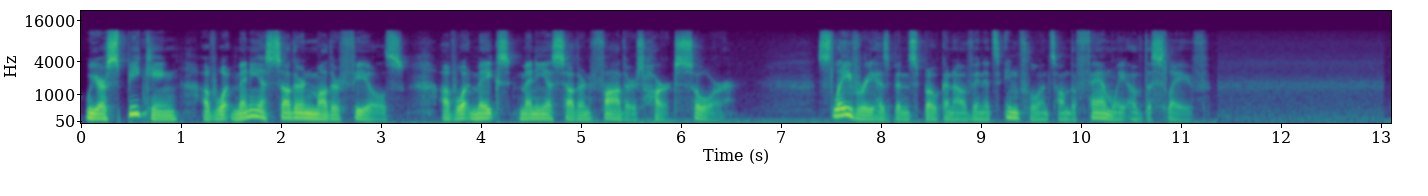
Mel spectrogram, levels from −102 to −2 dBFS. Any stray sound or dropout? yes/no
no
